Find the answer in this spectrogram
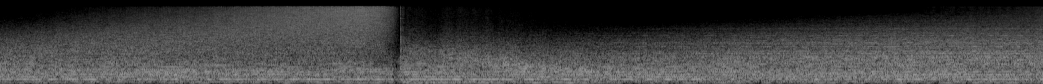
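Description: Psytrance intro: a white-noise sweep rises over held synth tones for about four seconds and cuts off abruptly, then a falling noise sweep fades away under the sustained synth chord.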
